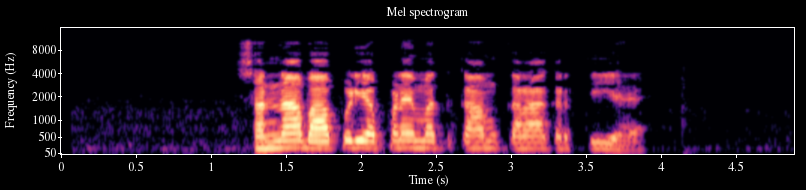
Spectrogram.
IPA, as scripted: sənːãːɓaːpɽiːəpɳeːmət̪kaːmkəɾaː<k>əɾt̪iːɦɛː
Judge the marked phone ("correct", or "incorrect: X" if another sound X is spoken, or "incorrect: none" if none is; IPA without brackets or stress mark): correct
